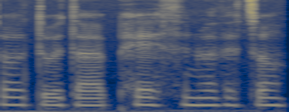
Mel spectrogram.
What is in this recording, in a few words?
"peth", Welsh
